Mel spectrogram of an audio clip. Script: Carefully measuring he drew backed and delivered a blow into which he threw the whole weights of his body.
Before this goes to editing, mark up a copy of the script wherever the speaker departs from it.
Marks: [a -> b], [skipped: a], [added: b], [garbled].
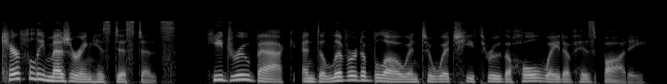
Carefully measuring [added: his distance] he drew [backed -> back] and delivered a blow into which he threw the whole [weights -> weight] of his body.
